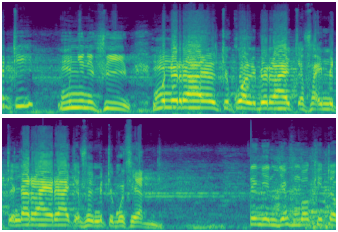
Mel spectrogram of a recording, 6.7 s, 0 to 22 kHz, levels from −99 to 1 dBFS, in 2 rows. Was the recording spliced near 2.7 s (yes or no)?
no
